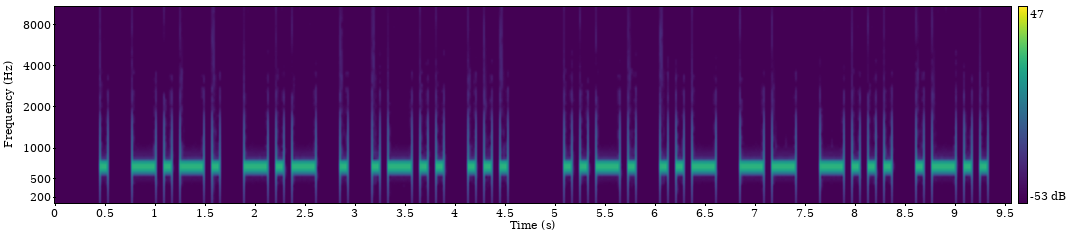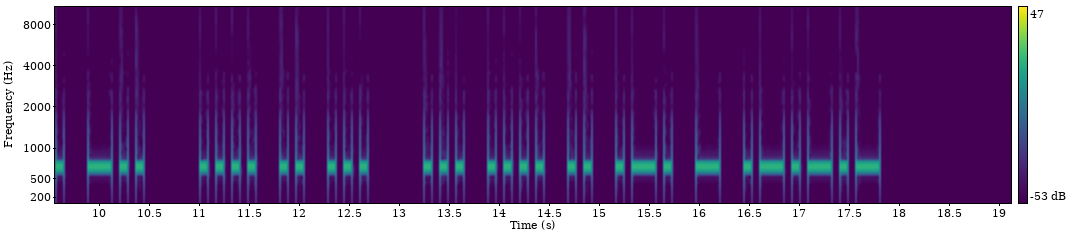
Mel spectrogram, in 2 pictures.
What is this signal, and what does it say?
Morse code, heard as a keyed tone, about 15 wpm, 700 Hz. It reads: ECKELS FUMBLED HIS SHIRT.
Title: A Sound Of Thunder 15wpm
